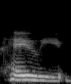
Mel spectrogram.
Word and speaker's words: Caleh: My name that my mom gave me is Kaylee. Just Kaylee, but it's spelled the same way, Caleh, or no, it's Caley, but I just changed it to the H because I was like, Caleh is me.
